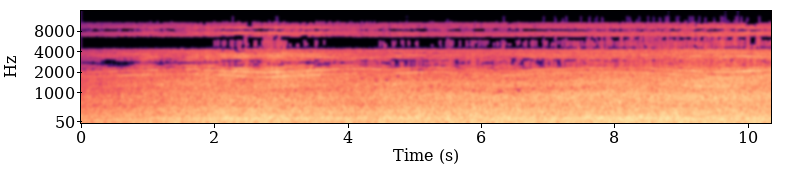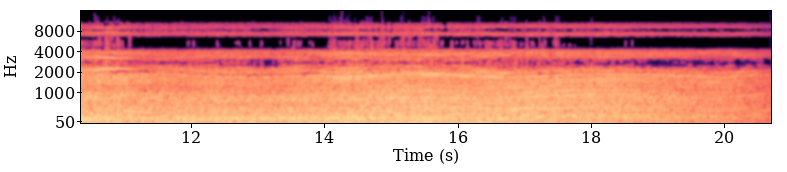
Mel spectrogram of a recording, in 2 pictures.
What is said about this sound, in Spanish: Y el sonido que produce un avión jet al despegar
